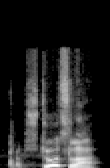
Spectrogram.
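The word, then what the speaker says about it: Stützle: Stutzla. There you go. That's what Steve said. He wrote it out phonetically.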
